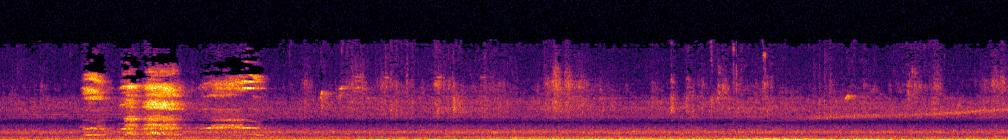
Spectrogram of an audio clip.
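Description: A single drawn-out bird call about a second in, lasting about a second and a half. From a few seconds in it sits over a low, steady rumble that grows louder and becomes the loudest sound.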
